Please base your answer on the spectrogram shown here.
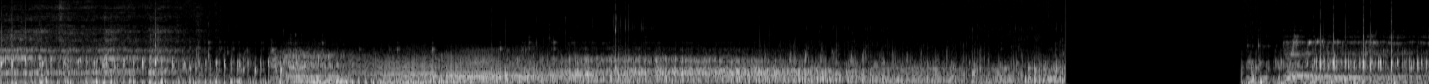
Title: stomach growling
